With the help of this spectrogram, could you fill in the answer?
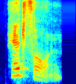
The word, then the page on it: headphone: Indian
